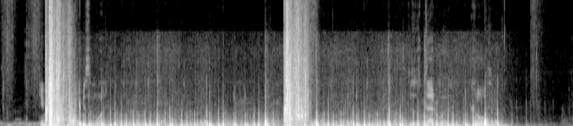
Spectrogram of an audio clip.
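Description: Wood is chopped with rapid, steady knocks.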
